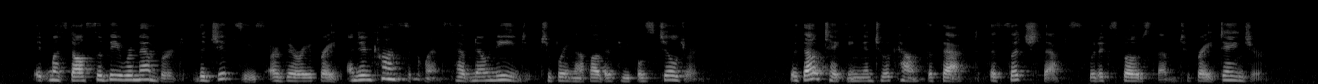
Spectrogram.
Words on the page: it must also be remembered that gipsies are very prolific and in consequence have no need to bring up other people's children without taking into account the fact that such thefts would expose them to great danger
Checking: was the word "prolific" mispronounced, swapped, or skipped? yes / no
yes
